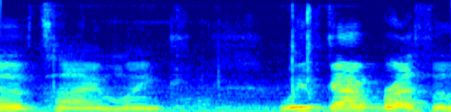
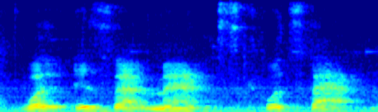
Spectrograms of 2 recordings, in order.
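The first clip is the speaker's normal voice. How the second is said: ordinary talk, nothing marked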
